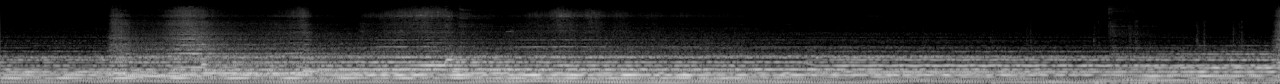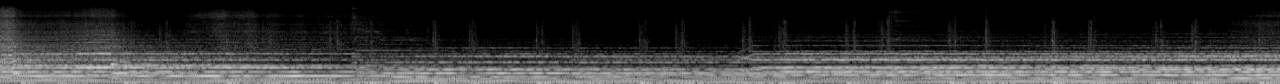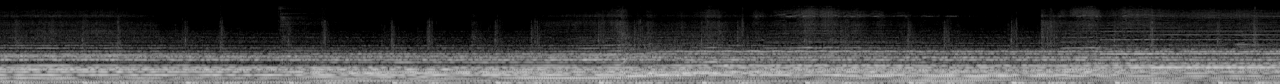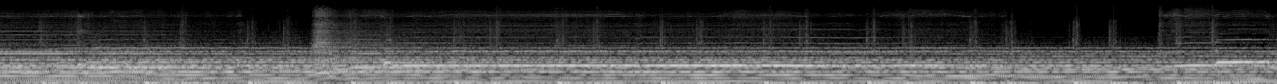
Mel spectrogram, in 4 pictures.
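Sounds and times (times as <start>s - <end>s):
drums: 0.2s - 51.1s.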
